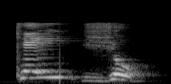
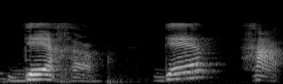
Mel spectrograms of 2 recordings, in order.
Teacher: o som do u não é pronunciado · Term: dígrafos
